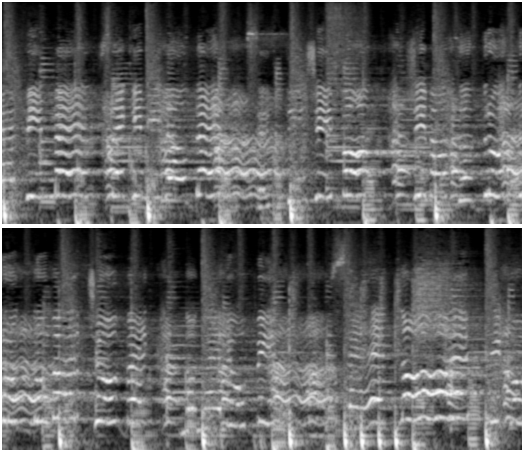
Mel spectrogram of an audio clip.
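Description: Bulgarian pop song: a female voice sung with wide vibrato over a band accompaniment with a steady beat.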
